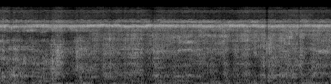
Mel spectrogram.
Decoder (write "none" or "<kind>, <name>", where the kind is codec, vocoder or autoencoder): codec, SNAC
